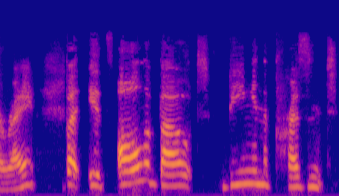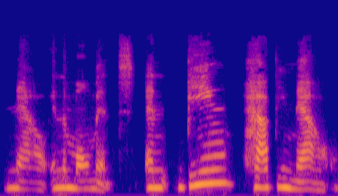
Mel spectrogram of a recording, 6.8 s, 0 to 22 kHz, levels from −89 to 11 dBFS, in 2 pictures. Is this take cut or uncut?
uncut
